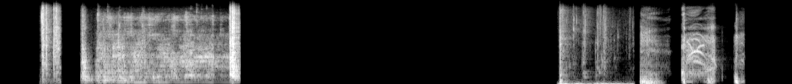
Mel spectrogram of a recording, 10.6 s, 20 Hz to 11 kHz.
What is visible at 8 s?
splash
